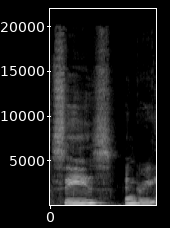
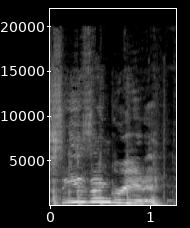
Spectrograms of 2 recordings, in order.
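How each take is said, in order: First: The words are said separately and distinctly. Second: The words are slurred together quickly.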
